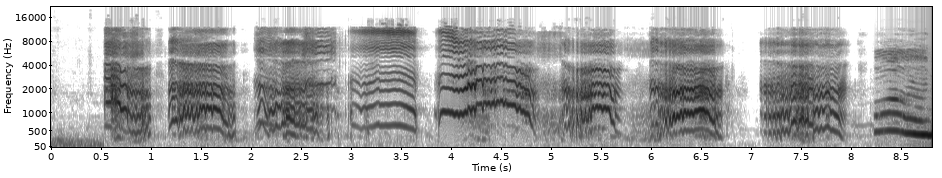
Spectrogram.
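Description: A French Bulldog puppy cries in a run of high, wavering whines, each about half a second long.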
